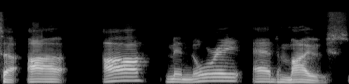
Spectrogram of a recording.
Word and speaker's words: a minore ad maius: In Latin, it's a minore ad maius, right?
